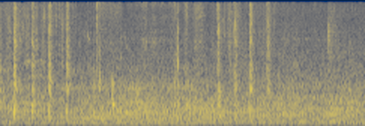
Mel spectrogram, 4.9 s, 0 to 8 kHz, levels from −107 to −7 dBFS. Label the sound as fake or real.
fake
